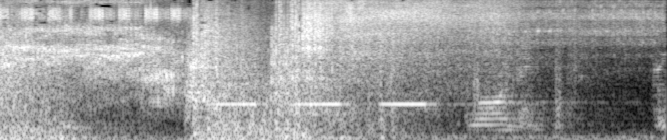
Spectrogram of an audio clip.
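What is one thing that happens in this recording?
A loud blast booms and rumbles.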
